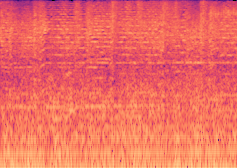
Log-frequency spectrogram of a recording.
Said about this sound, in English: Well, I just checked the sound level, make sure it's picking up. This engine's kind of noisy, and I'm riding around with the top down.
